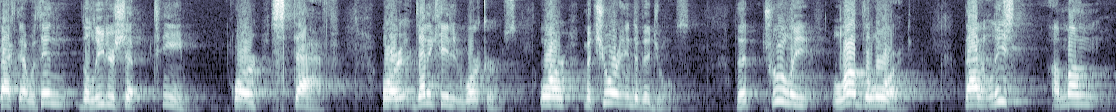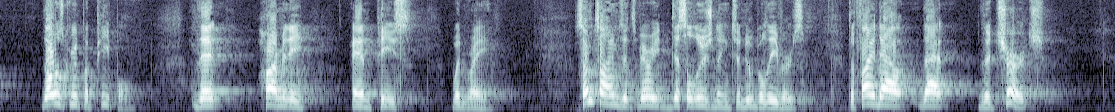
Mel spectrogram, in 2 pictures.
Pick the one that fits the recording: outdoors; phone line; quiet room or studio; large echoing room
large echoing room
